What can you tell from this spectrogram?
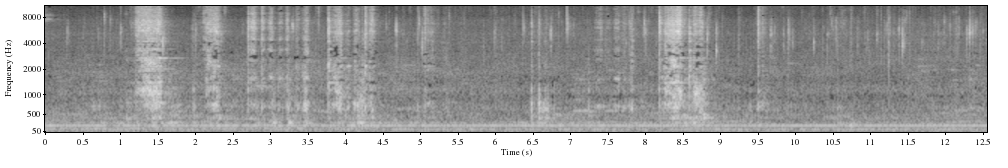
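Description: Battered chicken leg pieces frying in a pan, with a utensil scraping and clattering against the pan in several short strokes. The loudest strokes come about a second and a half in and again about eight and a half seconds in. A steady low hum runs underneath.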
